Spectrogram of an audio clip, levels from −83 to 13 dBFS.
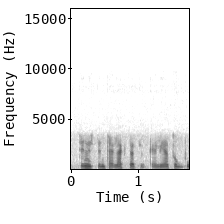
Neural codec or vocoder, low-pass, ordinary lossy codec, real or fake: vocoder, 22.05 kHz, 80 mel bands, WaveNeXt; 9.9 kHz; AAC, 96 kbps; fake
